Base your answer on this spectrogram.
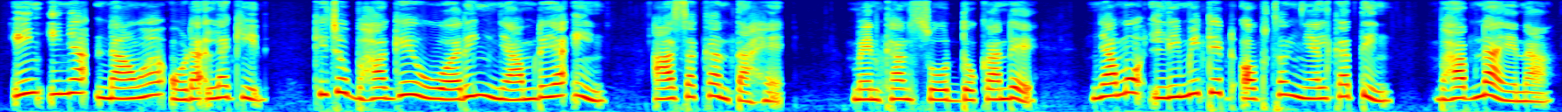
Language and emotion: Santali, sad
